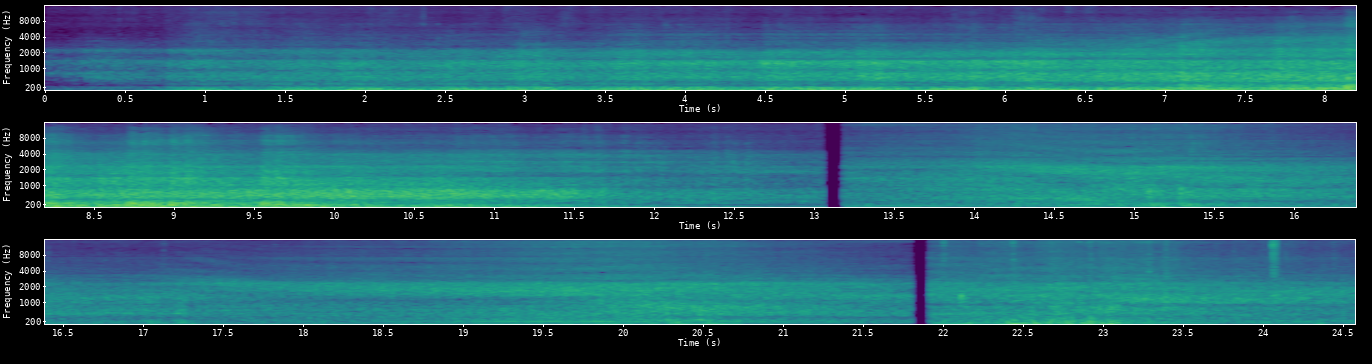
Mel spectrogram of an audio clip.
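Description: A train crossing a steel girder railway bridge: a low rumble that builds for about eight seconds and then fades away. After a break, a quieter swelling rumble with wind on the microphone.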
